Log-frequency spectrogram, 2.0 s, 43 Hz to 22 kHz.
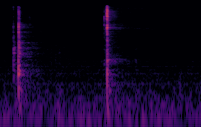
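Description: Two sharp clicks about a second apart, the second louder, from the throttle linkage on a Toyota 22RE throttle body as the throttle is worked by hand and let go against the dashpot.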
